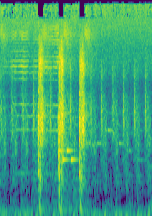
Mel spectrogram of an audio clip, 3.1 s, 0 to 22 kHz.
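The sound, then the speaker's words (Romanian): A thin, whining mosquito buzz from a mosquito-swatting video game hums faintly throughout, broken by three sharp, swatting thuds in quick succession near the middle, with seven mosquitoes still left. No one speaks. “7 țânțari pe care la care nu știu dacă nu cred că mai ajung.”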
